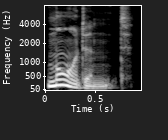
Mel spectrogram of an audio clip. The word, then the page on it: mordant: British English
